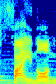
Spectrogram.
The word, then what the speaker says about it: Phainon: And I did not know how half of these names were pronounced. I'm happy I got Fon correct at least because if I got Fon corre incorrect I don't know what I do.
